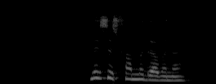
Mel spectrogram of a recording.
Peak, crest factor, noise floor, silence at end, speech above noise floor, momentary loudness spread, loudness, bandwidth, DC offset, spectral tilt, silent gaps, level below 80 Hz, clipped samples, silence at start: -30 dBFS; 20 dB; -83 dBFS; 0.3 s; 37 dB; 9 LU; -46 LUFS; 14 kHz; under 0.1%; -3.5 dB/octave; none; under -90 dBFS; under 0.1%; 0.9 s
